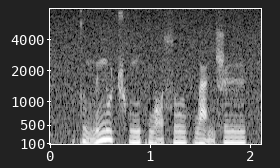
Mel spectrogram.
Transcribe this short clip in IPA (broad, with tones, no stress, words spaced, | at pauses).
t̪ʊ̰˨˩ŋə˥nu˥˩ ʈ͡ʂʰʊ˧˥ŋ kwɔ̰˨˩ so˥ʊ̯pwa̰˨˩n ʂɻ̩˥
